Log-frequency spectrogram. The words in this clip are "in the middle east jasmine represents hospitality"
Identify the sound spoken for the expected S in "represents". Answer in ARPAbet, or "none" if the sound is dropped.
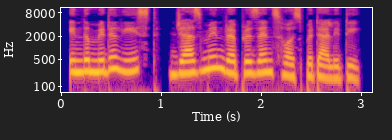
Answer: S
